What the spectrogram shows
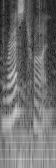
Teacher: when you say this word it's going to be like this restaurant one silent syllable is taken out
